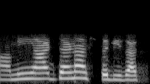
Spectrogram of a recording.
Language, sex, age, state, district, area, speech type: Goan Konkani, female, 18-30, Goa, Tiswadi, rural, conversation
